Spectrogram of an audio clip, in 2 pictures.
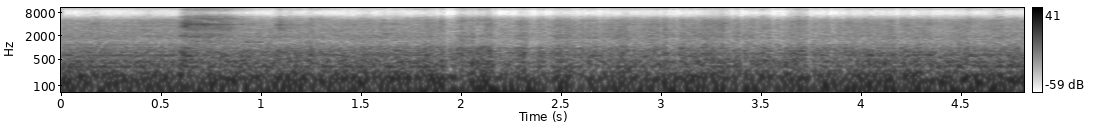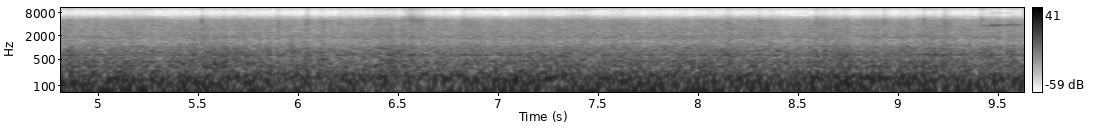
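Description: Tokaido Line commuter train running, heard from inside the passenger car: a steady low rumble of wheels and running gear, with a brief high hiss a little over half a second in.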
